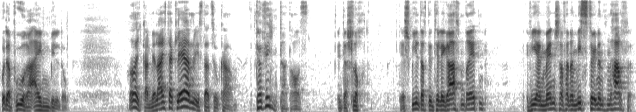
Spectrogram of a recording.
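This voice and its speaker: An actor playing a sceptical, rational gentleman visitor in a German radio play, reasoning emphatically and politely dismissive. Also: mid-range voice, animated, moderate pace, pauses often, breathy edge. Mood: confident explaining.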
